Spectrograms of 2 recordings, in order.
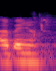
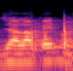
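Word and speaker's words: jalapeño: Jalapeno tau nggak? Jalapeno. Cabe apa? cabe apa? Cabe Meksiko. Cabe Meksiko ya? Bacanya bukan jalapeno ya, jalapeno. Yes, jalapeno.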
